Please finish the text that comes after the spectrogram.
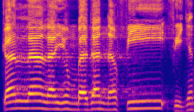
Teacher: Kalla layun badan, hitam-hitam badan, coklat ini selain nyamber dan double karena warna coklat ada ditahan, ada panjangnya. Selain ada panjangnya juga ada dengungnya karena ini huruf gunnah, dengung ke hidungnya.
